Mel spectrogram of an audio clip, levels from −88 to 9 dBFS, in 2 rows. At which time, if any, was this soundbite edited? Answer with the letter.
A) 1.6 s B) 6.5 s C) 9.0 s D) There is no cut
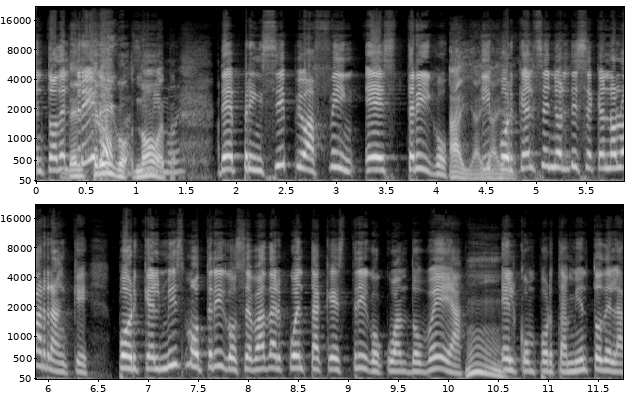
A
